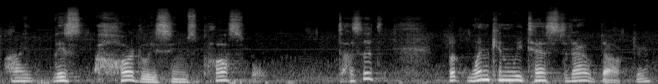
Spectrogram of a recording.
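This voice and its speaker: A man's voice: on the high side, expressive, slow, mellow, slight background noise, low-quality recording. A young man playing a restless, eager space adventurer in an old-time radio serial. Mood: eager, puzzled.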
